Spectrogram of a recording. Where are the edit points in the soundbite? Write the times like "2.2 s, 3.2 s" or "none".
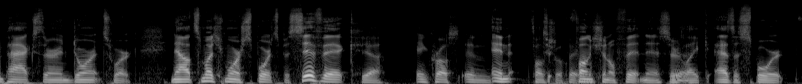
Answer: none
